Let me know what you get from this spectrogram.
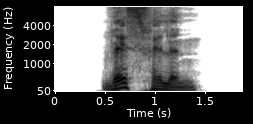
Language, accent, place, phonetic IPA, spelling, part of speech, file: German, Germany, Berlin, [ˈvɛsˌfɛlən], Wesfällen, noun, De-Wesfällen.ogg
- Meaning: dative plural of Wesfall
